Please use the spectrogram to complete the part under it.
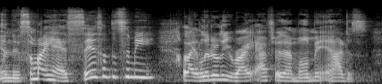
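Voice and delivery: ordinary talk

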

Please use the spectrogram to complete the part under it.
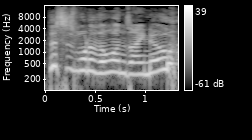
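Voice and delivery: loud, high gasping delight at a known song; excited. Retold or imitated. Retelling the concert to friends, high excited shout. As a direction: squeal it like you finally recognise one.

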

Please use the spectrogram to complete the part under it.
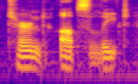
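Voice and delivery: ordinary talk, nothing marked

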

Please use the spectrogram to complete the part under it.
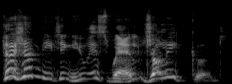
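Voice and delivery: a proper lady soldier signing off; female Gith voice. Acted. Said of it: "This is my female Gith voice".

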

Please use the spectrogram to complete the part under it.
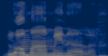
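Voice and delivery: a lightly put-on, slow disbelieving voice; Gila's voice. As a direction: dismiss it as Gila would. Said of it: "שהיא מדברת ככה". (גילה בקול מפקפק ואיטי)

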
